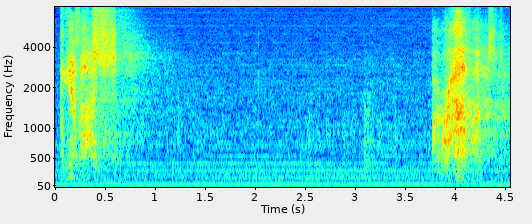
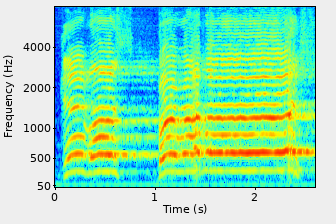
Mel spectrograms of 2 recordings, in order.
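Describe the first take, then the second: First: Hushed, breathy whisper of Give us Barabbas; whispered echo. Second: Much higher, louder, slow roaring cry; thunderous crowd yell. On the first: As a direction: let the words fall to a haunted whisper. Whispered echo of crowd's cry. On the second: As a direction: bellow it as the whole mob at once. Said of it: "yelled out in one loud, electrifying, thunderous voice". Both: Acted.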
